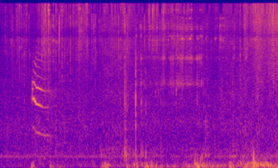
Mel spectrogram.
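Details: Outdoors in nature, a cat gives one short, falling meow near the start, followed by low rumbling and knocking noises for the rest of the stretch.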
